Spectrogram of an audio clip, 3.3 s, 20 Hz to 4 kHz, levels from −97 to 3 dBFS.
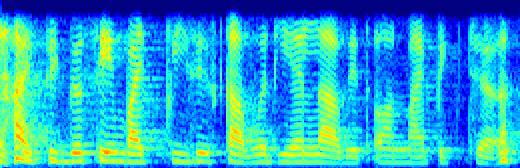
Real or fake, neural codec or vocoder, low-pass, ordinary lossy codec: real; none; 3.6 kHz; none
